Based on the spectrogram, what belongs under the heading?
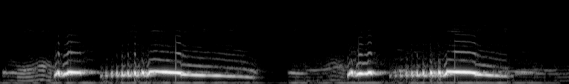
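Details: Actively calling Barbary dove, recorded as a lure to prompt doves to call: two long coos about three seconds apart, each with a short lead-in note, a throbbing middle and a slowly falling drawn-out end.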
